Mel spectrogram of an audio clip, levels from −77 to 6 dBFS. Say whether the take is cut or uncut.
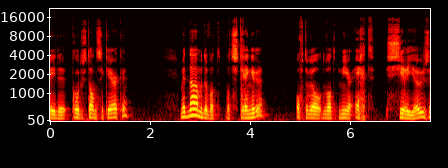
uncut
